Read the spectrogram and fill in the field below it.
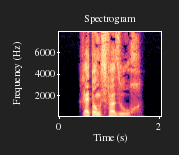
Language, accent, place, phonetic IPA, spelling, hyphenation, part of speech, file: German, Germany, Berlin, [ˈʁɛtʊŋsfɛɐ̯ˌzuːx], Rettungsversuch, Ret‧tungs‧ver‧such, noun, De-Rettungsversuch.ogg
- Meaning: rescue attempt, rescue effort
